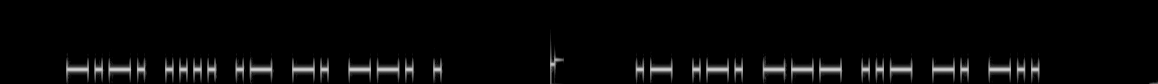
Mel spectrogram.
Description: Morse code, heard as a keyed tone, about 17 wpm, 700 Hz. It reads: CHANGE AROUND
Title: Sentences from Top 600 Words - New Word Drill - 17wpm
